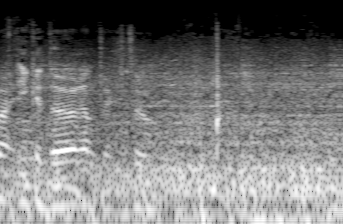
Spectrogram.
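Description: A young man talks close by in a car.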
